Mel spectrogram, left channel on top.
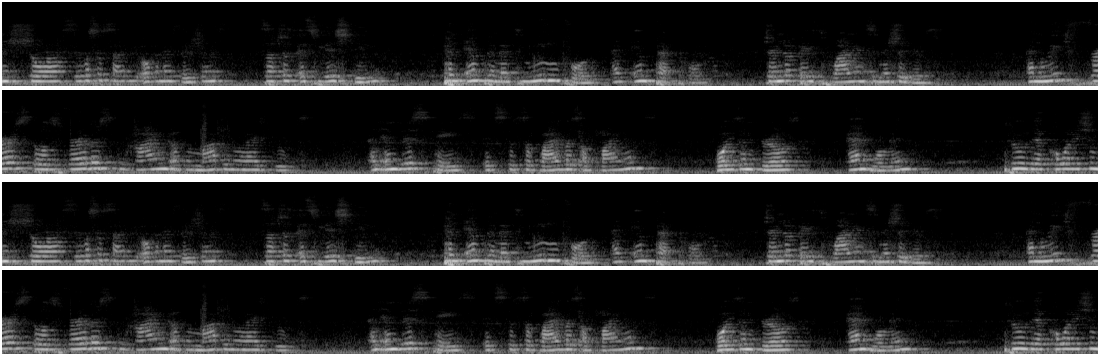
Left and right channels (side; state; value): both; identical; correlation 1.00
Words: civil society organizations such as SVSG can implement meaningful and impactful gender-based violence initiatives and reach first those furthest behind of the marginalized groups. And in this case, it's the survivors of violence, boys and girls and women, through their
